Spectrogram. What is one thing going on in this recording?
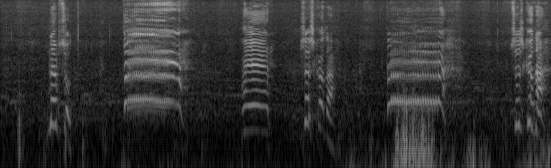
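A man calls out short, loud commands outdoors.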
